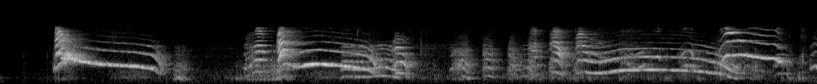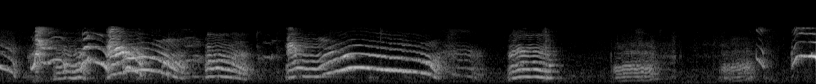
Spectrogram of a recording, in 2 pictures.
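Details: Rescue Boston Terrier–Pit Bull mix puppies from Roxie's litter give high, arching whines and yelps, overlapping in quick succession.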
